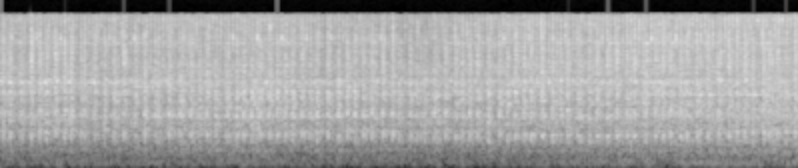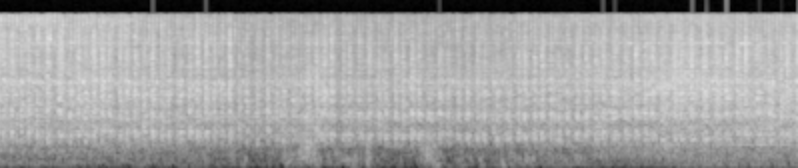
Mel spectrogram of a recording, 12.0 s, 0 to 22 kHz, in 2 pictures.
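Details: Mack truck with an MP8 diesel engine that will no longer build air pressure: a fast, sharp, even tapping over the idle, a hard knock inside the engine. A previous mechanic said it needs a new motor, but the cause is unconfirmed.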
